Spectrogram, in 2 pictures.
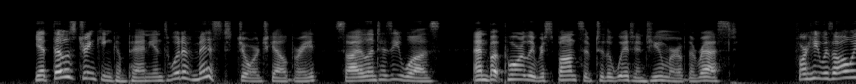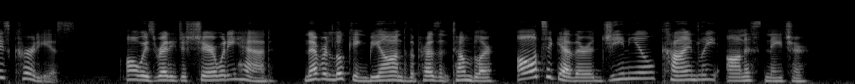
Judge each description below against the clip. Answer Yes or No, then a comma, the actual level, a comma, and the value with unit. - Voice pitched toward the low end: No, high, 195 Hz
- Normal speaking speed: Yes, average, 170 wpm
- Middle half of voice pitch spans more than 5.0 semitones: Yes, wide, 5.4 semitones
